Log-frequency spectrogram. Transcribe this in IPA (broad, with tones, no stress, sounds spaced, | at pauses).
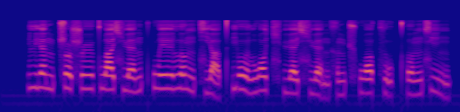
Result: l j ɛ˥˧ n ʈ͡ʂ ɤ˥˩ ʂ ɻ̩˥ t̪ w ä˥ ɕ ɥ ɛ˧˥ n pʰ w e˥ ɪ̯ l ɤ˥˩ ŋ t͡ɕ j ä̰˨˩ t̪ʰ j o˥˩ ʊ̯ l w ɔ˥ t͡ɕʰ ɥ ɛ˧˥ ɕ ɥ ɛ̰˨˩ n x ə˦ n ʈ͡ʂʰ w ɔ˥ t͡s ṵ˨˩ t̪ʰ ɤ˧˥ ŋ ɕ i˥˩ ŋ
